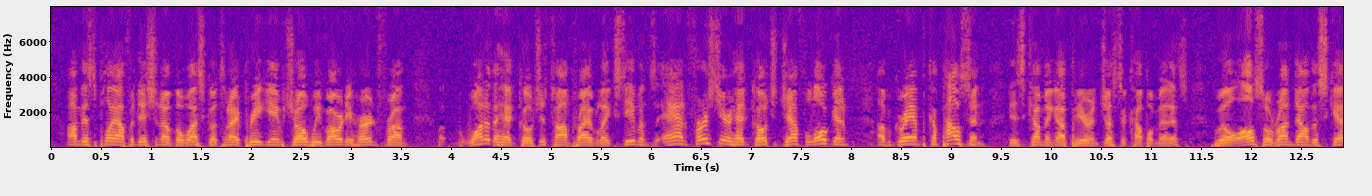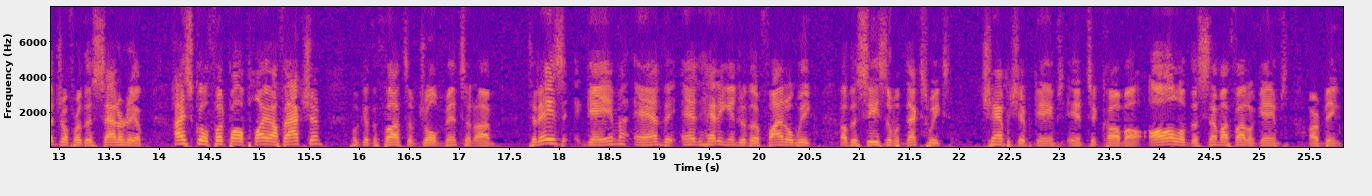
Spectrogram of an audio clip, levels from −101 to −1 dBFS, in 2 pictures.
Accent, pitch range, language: American, 135-170 Hz, English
